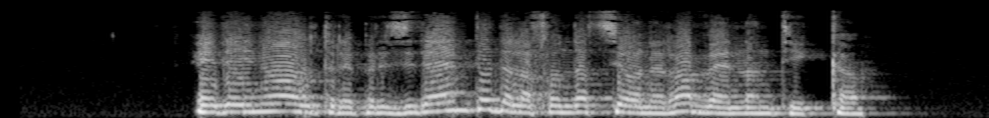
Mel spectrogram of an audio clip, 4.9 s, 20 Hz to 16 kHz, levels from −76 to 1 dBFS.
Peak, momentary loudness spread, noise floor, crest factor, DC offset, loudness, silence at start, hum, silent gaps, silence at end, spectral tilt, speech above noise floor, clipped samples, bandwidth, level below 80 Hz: 0 dBFS; 3 LU; -57 dBFS; 14 dB; under 0.1%; -14 LUFS; 1 s; none; none; 0.5 s; -5.5 dB/octave; 44 dB; under 0.1%; 11.5 kHz; -56 dBFS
